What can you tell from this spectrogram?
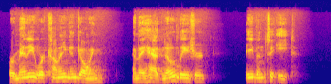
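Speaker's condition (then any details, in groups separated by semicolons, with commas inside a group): No condition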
